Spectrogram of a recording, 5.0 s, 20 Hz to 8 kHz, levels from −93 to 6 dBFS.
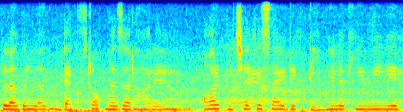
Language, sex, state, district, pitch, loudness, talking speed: Hindi, female, Arunachal Pradesh, Lower Dibang Valley, 240 Hz, -16 LUFS, 190 wpm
